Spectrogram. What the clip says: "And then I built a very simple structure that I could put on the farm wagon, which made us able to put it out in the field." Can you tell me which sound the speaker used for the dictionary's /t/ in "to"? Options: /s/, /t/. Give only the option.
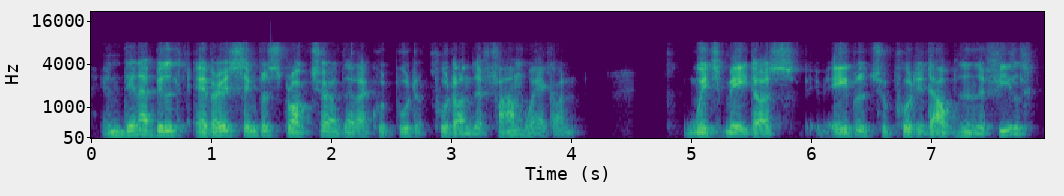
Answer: /s/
